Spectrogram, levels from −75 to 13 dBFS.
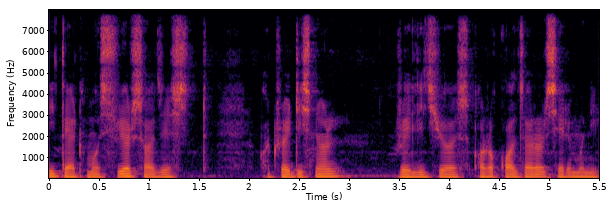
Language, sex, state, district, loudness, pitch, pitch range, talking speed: English, male, Sikkim, Gangtok, -18 LUFS, 105 Hz, 105-120 Hz, 110 wpm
